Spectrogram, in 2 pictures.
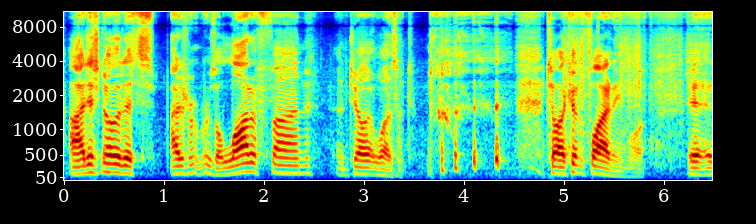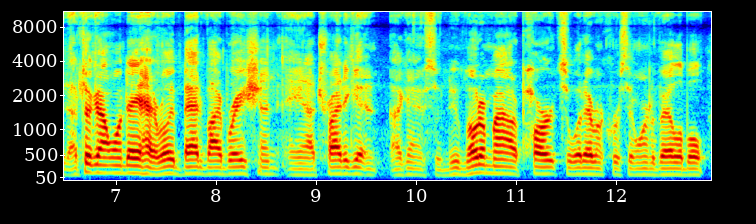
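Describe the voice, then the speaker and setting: A man with a cold, his voice nasal, mid-range and darkish, talks quickly with fairly even intonation. He's an RC hobbyist doing a casual unboxing of a model plane in his hobby room at home, rambling, correcting himself, and sounding folksy.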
